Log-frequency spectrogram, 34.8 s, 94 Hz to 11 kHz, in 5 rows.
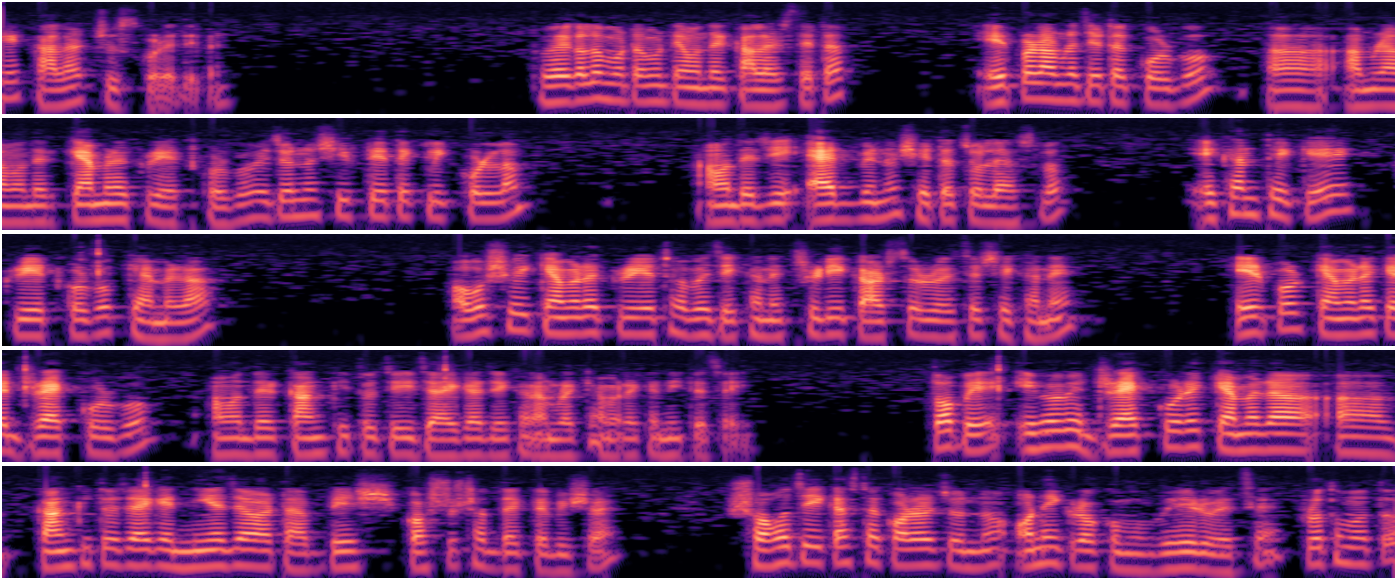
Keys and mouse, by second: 0.2-2.5 middle drag, 3.4-6.8 middle drag, 9.3 shift+a, 16.2-16.8 middle drag, 16.8-17.6 drag, 17.7 typing, 19.3 middle click, 21.0-22.1 drag, 23.2-24.6 drag, 25.0 click, 25.2 ctrl+shift+z, 26.0-27.1 drag, 27.3-27.9 middle drag, 28.7 click, 29.6 middle click, 34.5-34.8 middle drag.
